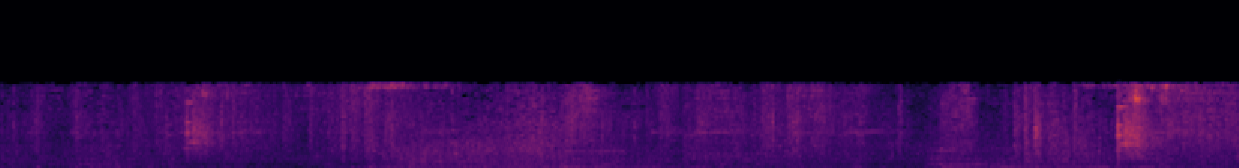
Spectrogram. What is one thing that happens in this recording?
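A huge beast thuds heavily on the ground.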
